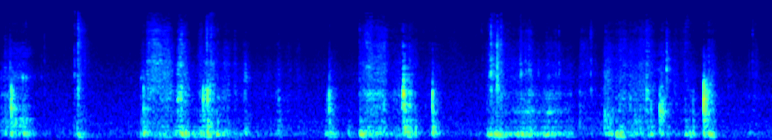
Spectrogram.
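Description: Faint, scattered clicks and soft knocks of raw potato chips being picked up off a wooden chopping board and dropped into a small wire-mesh deep-fryer basket.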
